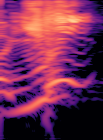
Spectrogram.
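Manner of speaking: loud high yelp; a sudden loud burst for the horse; horse's sudden launch. Retold or imitated. Voicing the horse as it surges, a loud yelp. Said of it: "Then he would go".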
